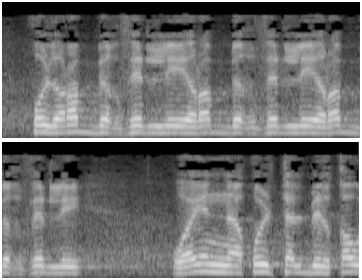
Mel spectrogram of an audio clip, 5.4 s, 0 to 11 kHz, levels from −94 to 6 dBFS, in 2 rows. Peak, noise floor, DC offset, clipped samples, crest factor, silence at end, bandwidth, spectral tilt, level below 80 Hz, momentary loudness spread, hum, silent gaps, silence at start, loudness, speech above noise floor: -4 dBFS; -38 dBFS; under 0.1%; under 0.1%; 14 dB; 0 s; 8 kHz; -5.5 dB/octave; -60 dBFS; 6 LU; none; none; 0 s; -17 LUFS; 22 dB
